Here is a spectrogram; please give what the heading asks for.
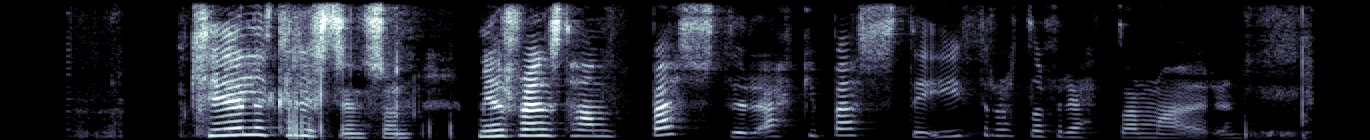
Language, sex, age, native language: Icelandic, female, 11, Icelandic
